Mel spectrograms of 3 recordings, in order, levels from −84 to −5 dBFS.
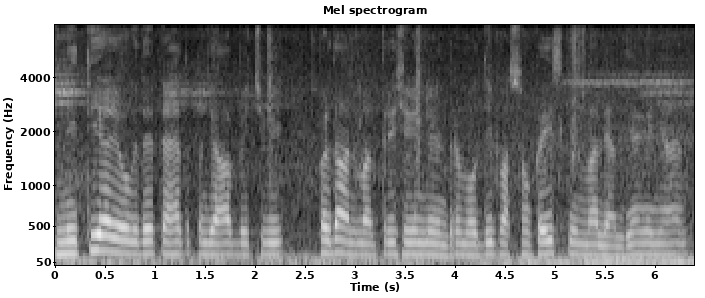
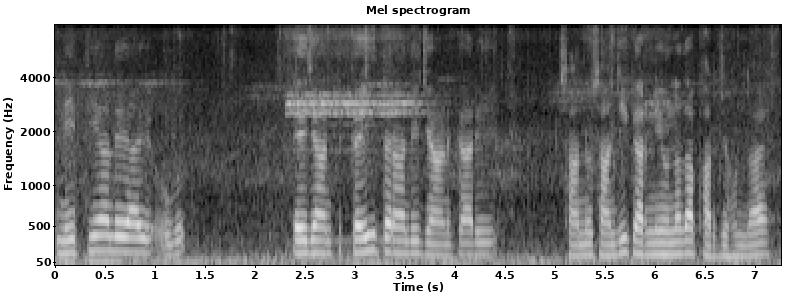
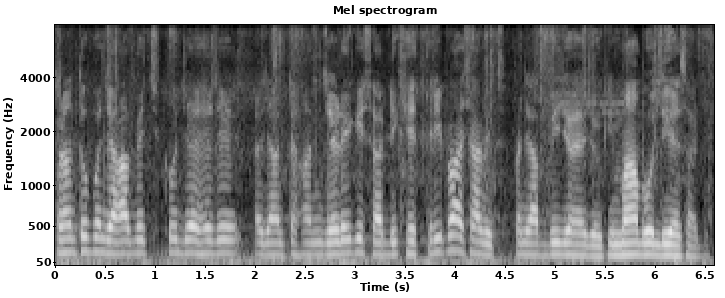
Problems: constant background noise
